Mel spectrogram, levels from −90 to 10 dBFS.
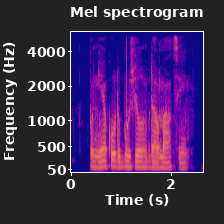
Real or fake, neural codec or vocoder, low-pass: real; none; 5.4 kHz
